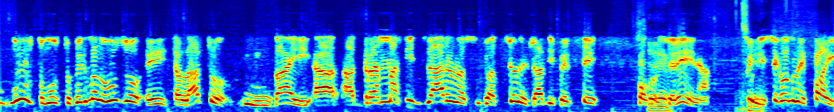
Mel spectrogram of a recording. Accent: Florence, Tuscany, Italy; io sono fiorentino, amo questa città, la vivo e so che è un po' un teatro

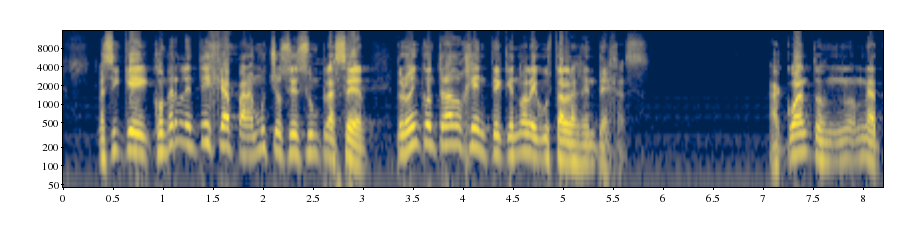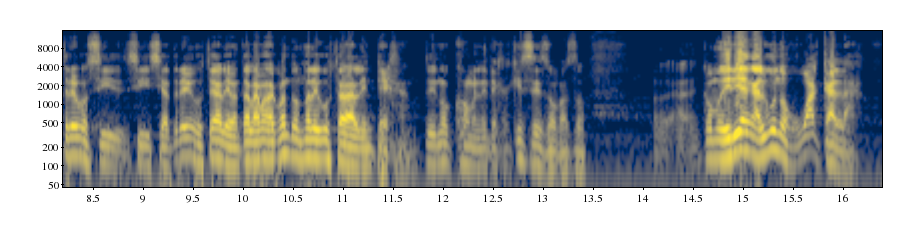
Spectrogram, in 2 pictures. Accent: Lima, Peru; also born or lived in Argentina; Yo nací allá también. Así que soy de Lima, del RIMAC.

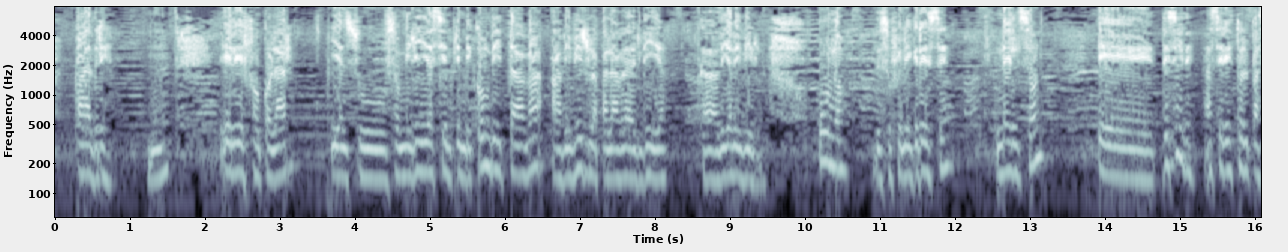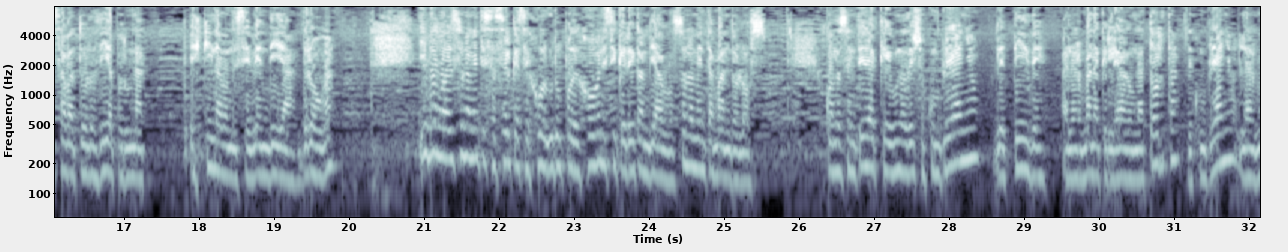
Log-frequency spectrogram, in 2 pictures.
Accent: Uruguay; Soy uruguaya.

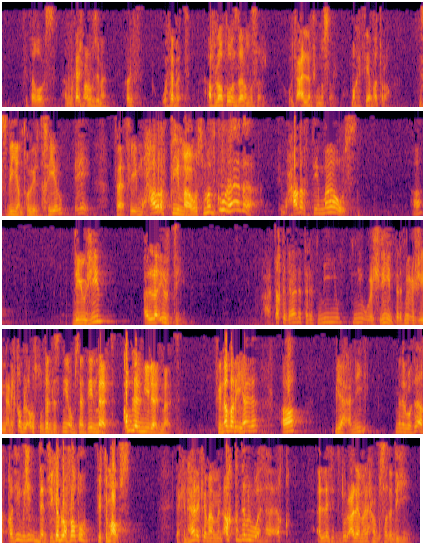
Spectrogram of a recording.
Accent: Palestine; ليش أنا كفلسطيني بيزعلني إني أنتقص من مصر أو تونس أو ليبيا

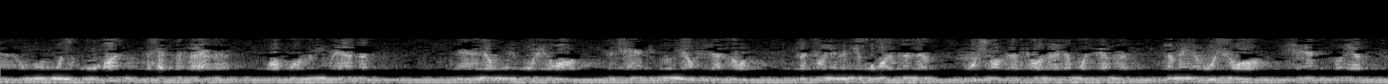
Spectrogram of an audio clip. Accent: Egypt; وخاصة أنا أقول في بلدنا مصر

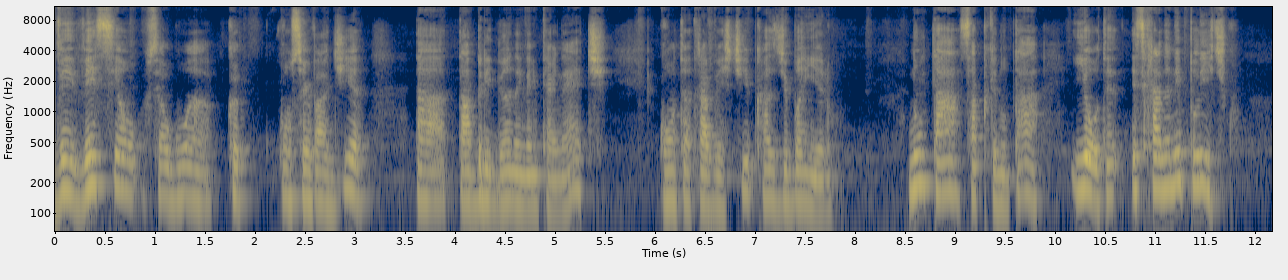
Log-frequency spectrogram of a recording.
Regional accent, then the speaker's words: São Paulo, Brazil; Eu sou de São Paulo.

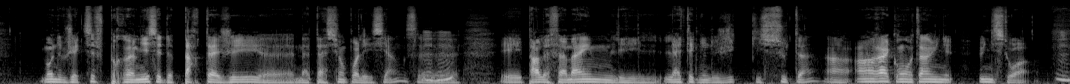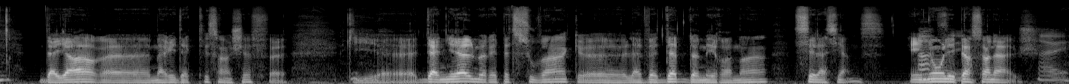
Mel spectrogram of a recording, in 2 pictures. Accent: Quebec, Canada; En fait, moi, je viens de la région de Charlevoix.

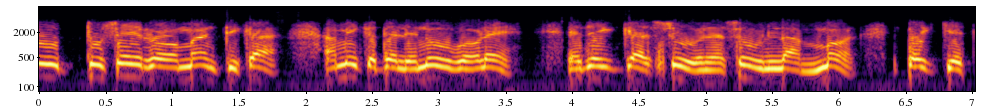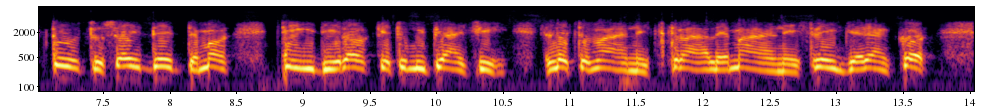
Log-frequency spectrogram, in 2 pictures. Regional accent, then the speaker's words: Campobasso, Molise, Italy; born there; io sono nato a Campobasso, Molise.

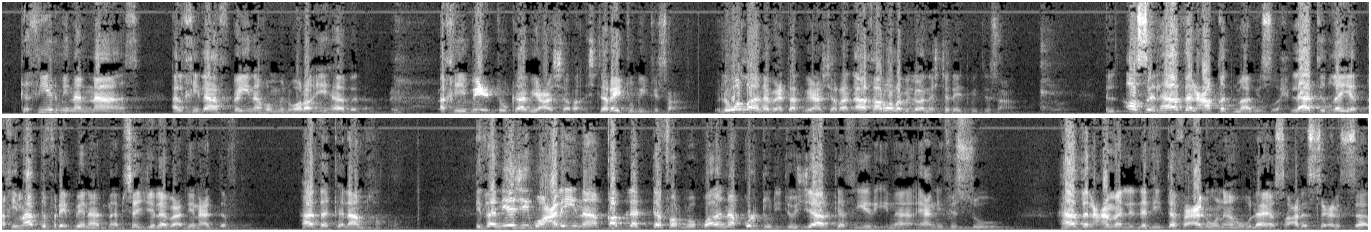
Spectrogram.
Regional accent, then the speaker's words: Damascus, Damascus Governorate, Syria; إذا كنا في بلد مثل سوريا الآن، يعني بلدنا دمشق

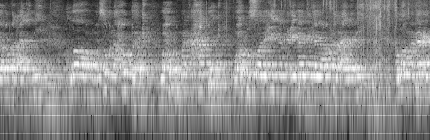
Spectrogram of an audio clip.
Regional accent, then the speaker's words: Egypt; اللهم احفظ بلادنا مصر من الفتن

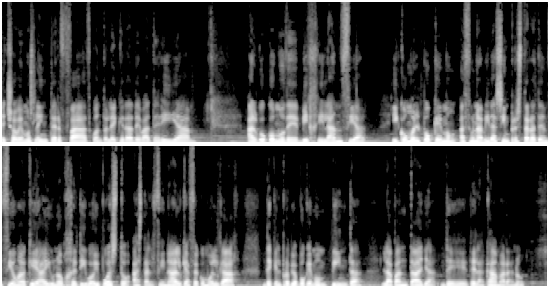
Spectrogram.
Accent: Spain; un juego que técnicamente está ambientado y basado en mi país, en España, resulta que me descubre cosas de mi país, que es España, que yo, como español, no conocía

